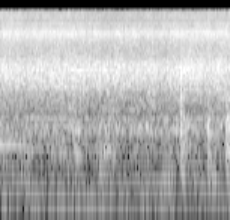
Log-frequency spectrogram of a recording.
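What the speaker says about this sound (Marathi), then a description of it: "हा कांदा चांगला परतून घ्यायचा" Finely chopped onion sautés in a pan with mustard seeds for lasooni methi, a steady hissing sizzle throughout with a couple of brief scraping sounds near the end.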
